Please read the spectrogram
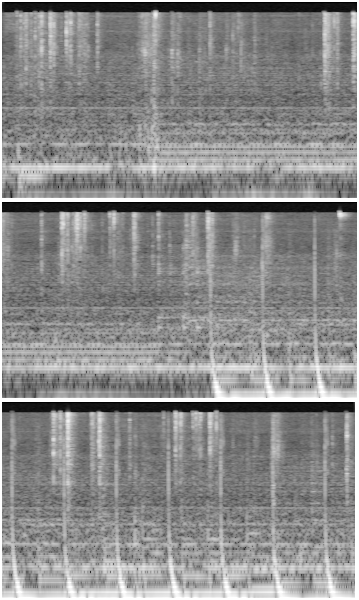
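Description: Background music with sustained tones; a deep bass beat comes in a little over halfway through. Faint scattered clicks sit underneath.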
